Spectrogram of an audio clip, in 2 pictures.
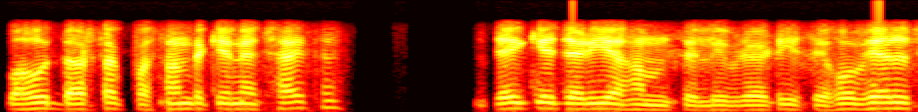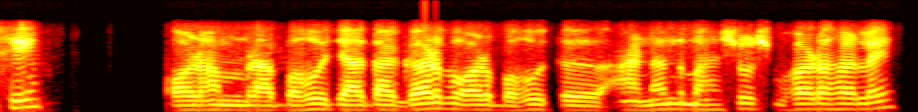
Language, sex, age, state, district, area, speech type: Maithili, male, 45-60, Bihar, Sitamarhi, urban, conversation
